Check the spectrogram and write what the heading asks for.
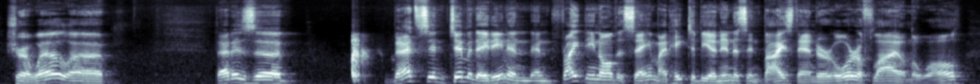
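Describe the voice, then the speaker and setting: A man hosting a late-night comedy call-in show, mid-pitched and unhurried. He talks in a mock-grandiose, rambling way. He keeps circling back over his own phrases as if savouring them. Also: animated.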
